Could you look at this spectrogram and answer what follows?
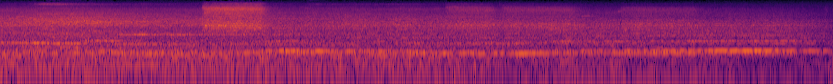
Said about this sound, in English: And I'm also a train nut, so we had to stop at the train station and look at some trains going by. This is a high-speed intercity train called the ICE, or they call it the ICE.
